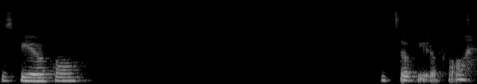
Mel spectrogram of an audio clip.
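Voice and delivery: quiet, tearful and hushed; moved to the edge of tears; choked up. Real, not acted. Reading spiritual text to viewers, choked up and hushed. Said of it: "All sorts of choked up right now".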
